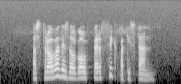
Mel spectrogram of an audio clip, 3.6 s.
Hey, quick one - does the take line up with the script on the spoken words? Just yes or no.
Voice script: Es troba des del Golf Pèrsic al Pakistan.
yes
